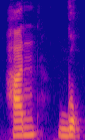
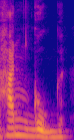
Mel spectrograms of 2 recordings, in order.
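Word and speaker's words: 한국: So, hanguk. Hindi po siya hangug. Okay? Hanguk. Okay? Nakuha ang ating letter K or G.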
